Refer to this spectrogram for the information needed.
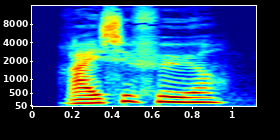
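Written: REJSEFØRERE

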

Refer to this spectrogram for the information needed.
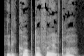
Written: helikopterforældre

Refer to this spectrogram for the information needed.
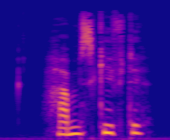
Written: hamskifte

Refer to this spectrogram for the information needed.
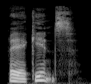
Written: reagens

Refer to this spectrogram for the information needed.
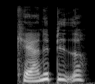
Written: KERNEBIDER

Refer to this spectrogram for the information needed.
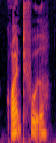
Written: grøntfoder

